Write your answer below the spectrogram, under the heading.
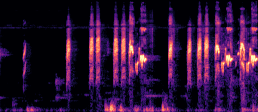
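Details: Sooty-headed bulbul singing vigorously to call a rival: sharp chattering bursts mixed with short liquid whistled warbles, quickening toward the end, over soft low rumbling.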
